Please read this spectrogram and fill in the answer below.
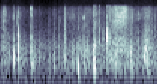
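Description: Near silence, with a few faint clicks and a brief rustle about one and a half seconds in, as a hammock tent's fabric tarp cover is handled and fitted.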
